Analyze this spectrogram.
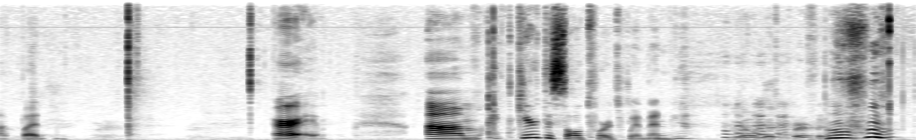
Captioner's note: laughing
